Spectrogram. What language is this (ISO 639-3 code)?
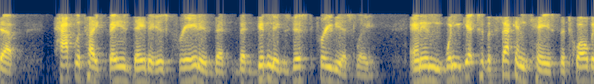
eng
